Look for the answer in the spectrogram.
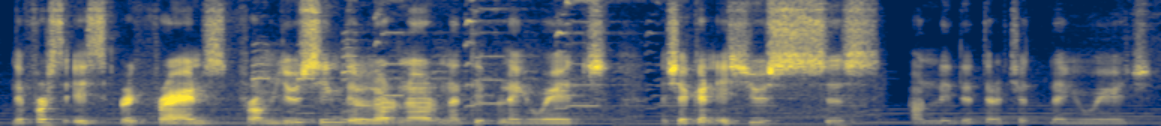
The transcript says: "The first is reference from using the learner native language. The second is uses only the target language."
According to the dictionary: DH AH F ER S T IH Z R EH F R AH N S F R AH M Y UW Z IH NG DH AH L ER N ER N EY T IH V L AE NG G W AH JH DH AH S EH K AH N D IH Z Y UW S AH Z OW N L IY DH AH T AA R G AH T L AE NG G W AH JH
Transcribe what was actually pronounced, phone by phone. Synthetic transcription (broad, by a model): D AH F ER S T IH S R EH F R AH N S F R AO M Y UW S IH NG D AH L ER N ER N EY T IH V L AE NG G W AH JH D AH S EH K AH N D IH S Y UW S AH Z OW N L IY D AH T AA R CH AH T L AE NG G W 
